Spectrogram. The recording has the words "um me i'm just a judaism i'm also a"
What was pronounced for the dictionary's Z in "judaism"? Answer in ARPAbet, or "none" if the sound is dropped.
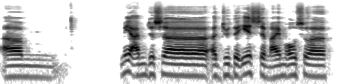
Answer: S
